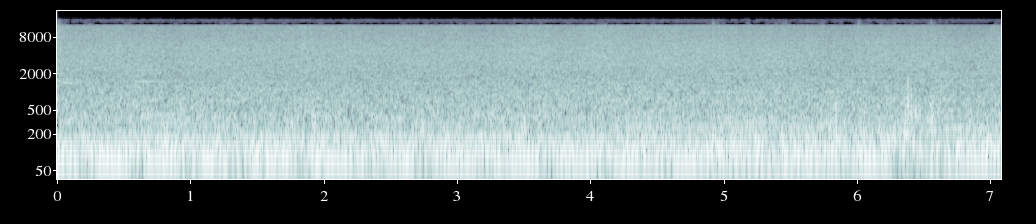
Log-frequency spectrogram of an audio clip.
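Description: Wind buffeting the microphone on a ferry's open deck, over the steady low rumble of the ship's engines and its churning wake.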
